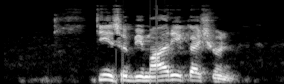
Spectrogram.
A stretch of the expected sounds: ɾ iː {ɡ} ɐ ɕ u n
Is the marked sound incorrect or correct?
incorrect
